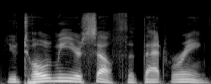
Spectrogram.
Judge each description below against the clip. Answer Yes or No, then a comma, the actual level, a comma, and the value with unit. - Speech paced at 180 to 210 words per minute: Yes, average, 200 wpm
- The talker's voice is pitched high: No, low, 115 Hz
